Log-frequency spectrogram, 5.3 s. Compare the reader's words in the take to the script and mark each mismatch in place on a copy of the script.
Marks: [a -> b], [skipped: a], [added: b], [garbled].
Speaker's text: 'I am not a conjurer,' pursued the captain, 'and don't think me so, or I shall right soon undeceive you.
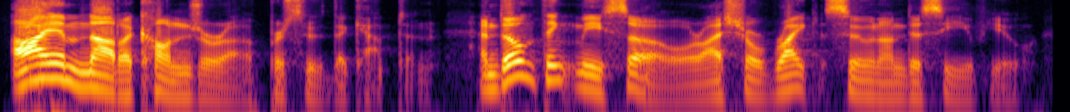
'I am not a conjurer,' pursued the captain, 'and don't think me so, or I shall right soon undeceive you.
